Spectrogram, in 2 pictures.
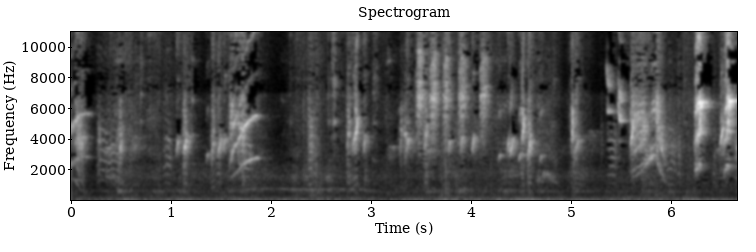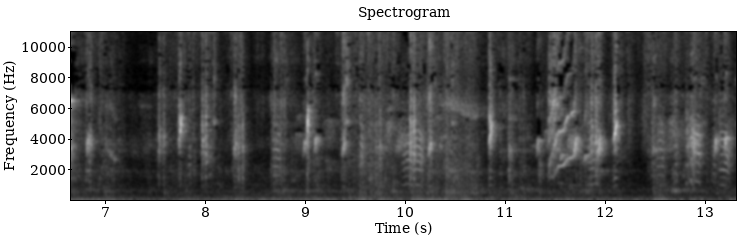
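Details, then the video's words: A newly paired breeding couple of Gouldian finches (Erythrura gouldiae) courting give thin, high chirps and soft sibilant notes in quick irregular bursts, with wing flutters and a low background hum. "Gouldian finch 4k ( Erythrura gouldiae ) Diamante de Gould official video sound"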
